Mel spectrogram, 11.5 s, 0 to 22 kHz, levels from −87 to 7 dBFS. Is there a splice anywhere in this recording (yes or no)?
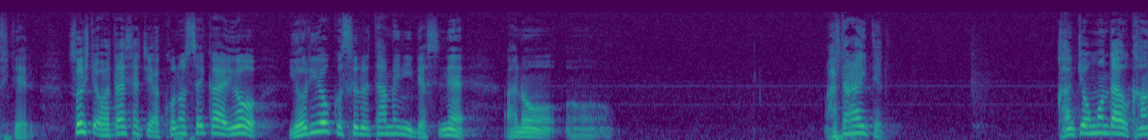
no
